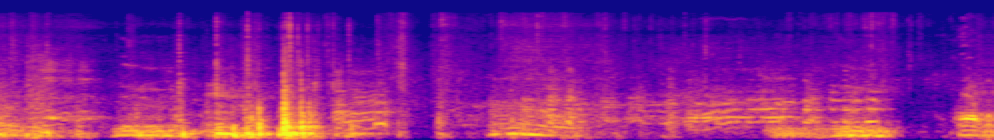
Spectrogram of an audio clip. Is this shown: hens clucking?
yes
